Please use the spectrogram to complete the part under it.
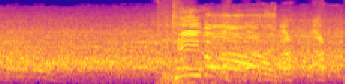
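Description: A body slams hard onto a wrestling mat with a thud.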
